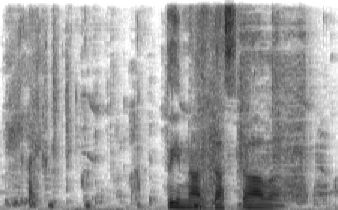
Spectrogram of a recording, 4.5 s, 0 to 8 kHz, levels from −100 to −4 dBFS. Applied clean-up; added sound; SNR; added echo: classical method log-MMSE.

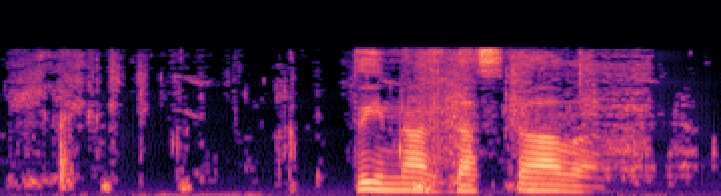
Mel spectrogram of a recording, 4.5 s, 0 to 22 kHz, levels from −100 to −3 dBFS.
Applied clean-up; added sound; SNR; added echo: classical method spectral subtraction.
